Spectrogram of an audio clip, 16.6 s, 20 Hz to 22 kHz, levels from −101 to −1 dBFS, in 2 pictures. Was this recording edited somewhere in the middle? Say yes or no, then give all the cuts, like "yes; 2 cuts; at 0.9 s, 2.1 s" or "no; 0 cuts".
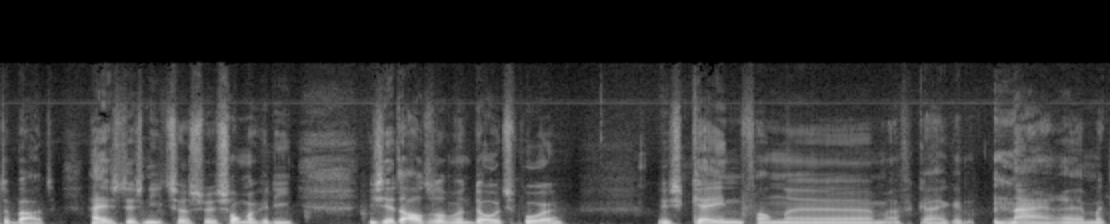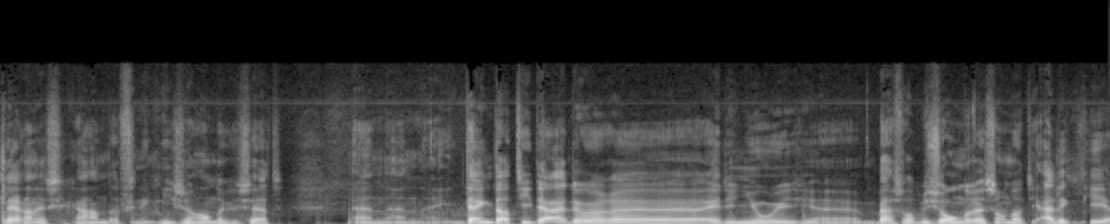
yes; 1 cut; at 5.6 s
